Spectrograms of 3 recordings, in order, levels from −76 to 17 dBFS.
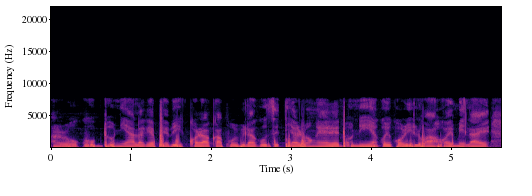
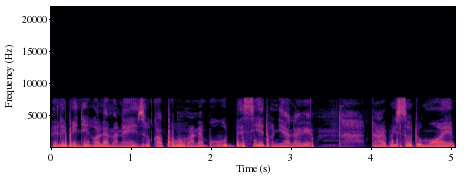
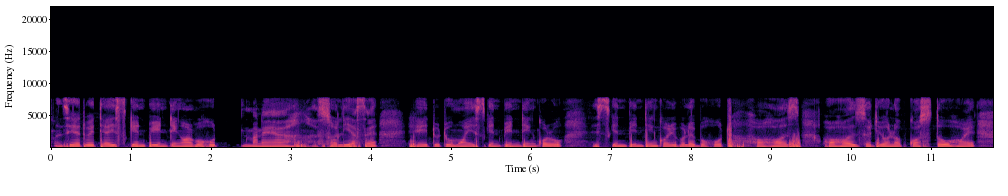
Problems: constant background noise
